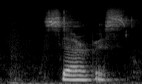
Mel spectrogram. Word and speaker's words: Servus: hello, and then it's service, service, service, service. It's like you would say it, but you don't really say it. I mean the R.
